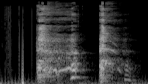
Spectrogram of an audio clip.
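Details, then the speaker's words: Simulated patient doing a deep breathing and coughing exercise, splinting the chest with an elbow, takes a deep breath then gives two forceful, deliberate coughs: voluntary cough. "you're going to take in a deep breath again except instead instead of this thing instead of exhaling you're just going to cough twice as hard as you can with it okay ready inhale and now"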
